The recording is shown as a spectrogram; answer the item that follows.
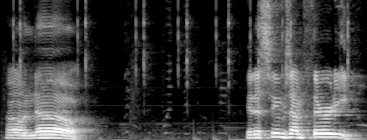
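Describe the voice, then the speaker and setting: A man in his late twenties streams from his desk in a small room, casually thinking out loud, joking and swearing. His voice is high, slow and a little mellow, typical of relaxed live-stream commentary.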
